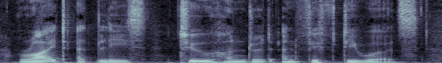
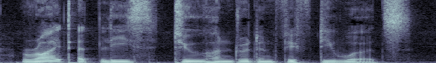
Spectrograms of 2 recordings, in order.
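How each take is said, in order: No difference in how they are said.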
